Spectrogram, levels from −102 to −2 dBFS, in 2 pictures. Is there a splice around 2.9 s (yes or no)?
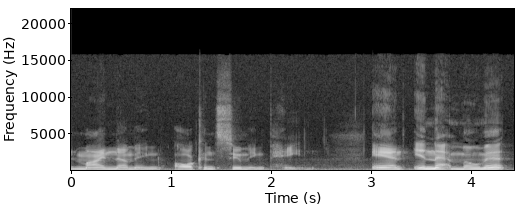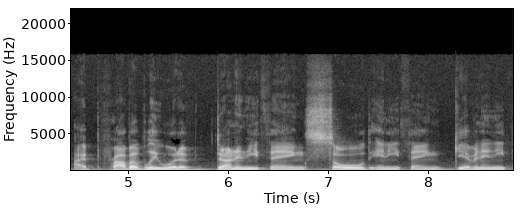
yes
